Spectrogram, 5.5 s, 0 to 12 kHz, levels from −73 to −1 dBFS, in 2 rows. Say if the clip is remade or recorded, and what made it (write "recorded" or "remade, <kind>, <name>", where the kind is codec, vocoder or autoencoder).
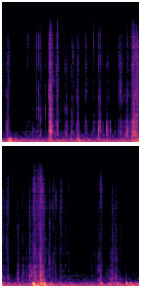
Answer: remade, vocoder, Vocos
